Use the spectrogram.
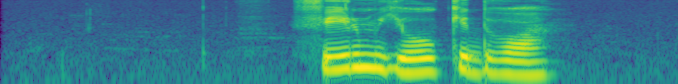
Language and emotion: Russian, neutral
